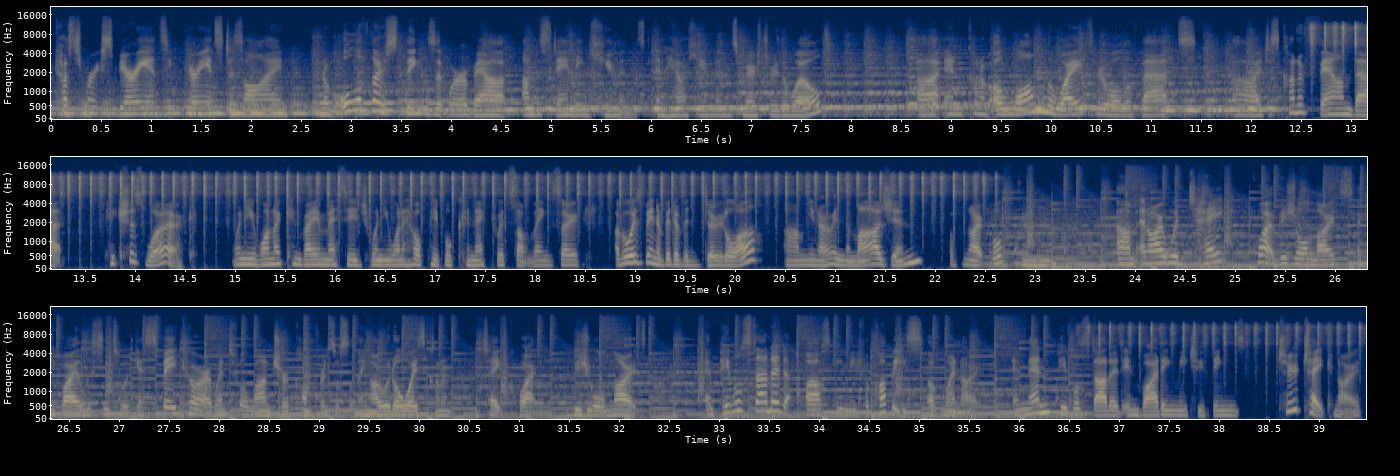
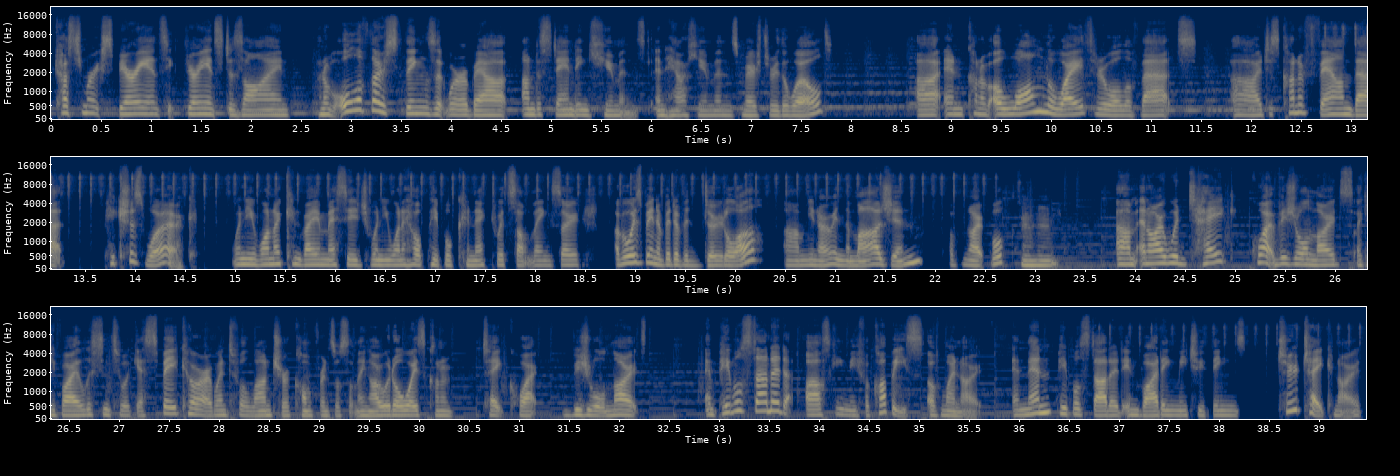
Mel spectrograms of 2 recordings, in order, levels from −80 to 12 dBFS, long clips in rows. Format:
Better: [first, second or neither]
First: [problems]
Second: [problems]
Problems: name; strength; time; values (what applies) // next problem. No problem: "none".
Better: second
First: background music; loud; throughout; 2 dB below the speech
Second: background music; faint; throughout; 25 dB below the speech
